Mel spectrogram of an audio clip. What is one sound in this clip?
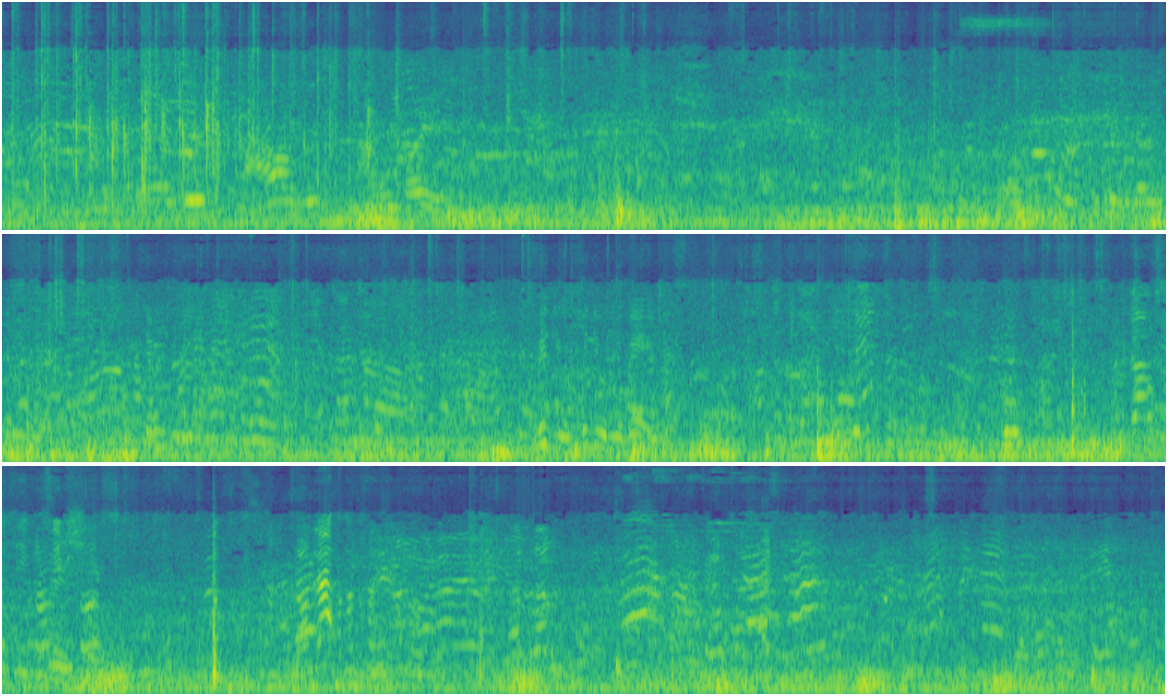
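Children's high voices squeal and call out close by.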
